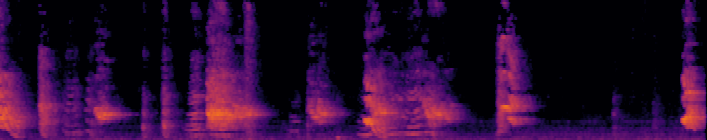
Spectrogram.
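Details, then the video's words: Captive Alexandrine parakeet delivering repeated rough, rasping squawks, some with downslurred tails, in bursts about a second apart, ending with a sudden loud squawk. "Alexandrine talking parrot"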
